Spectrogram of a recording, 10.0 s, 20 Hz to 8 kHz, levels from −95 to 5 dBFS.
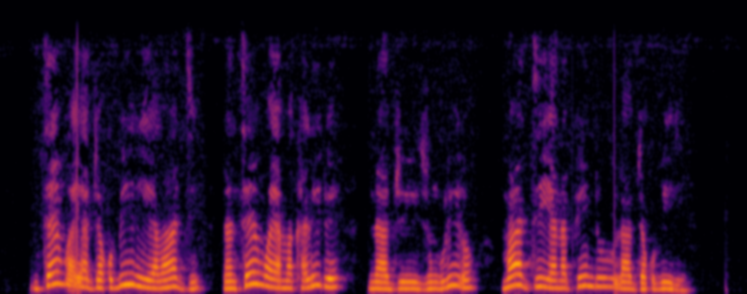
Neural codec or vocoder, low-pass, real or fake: none; 7.2 kHz; real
